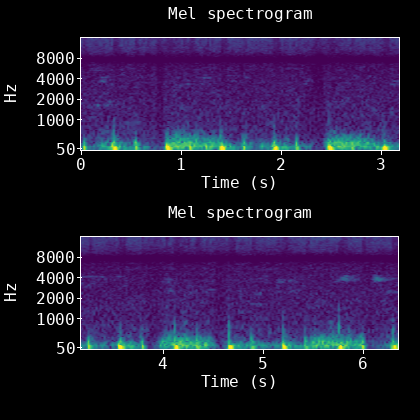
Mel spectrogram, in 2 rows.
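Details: Uploader's heartbeat after over 50 jumping jacks: fast, strong, regular beats at about 110 a minute with heavy breathing; exercise-induced tachycardia.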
